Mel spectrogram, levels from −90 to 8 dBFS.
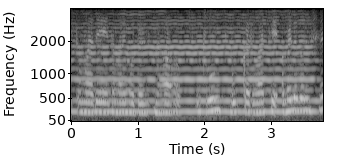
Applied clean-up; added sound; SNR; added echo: none; Bowed string instrument; 1 dB; none.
